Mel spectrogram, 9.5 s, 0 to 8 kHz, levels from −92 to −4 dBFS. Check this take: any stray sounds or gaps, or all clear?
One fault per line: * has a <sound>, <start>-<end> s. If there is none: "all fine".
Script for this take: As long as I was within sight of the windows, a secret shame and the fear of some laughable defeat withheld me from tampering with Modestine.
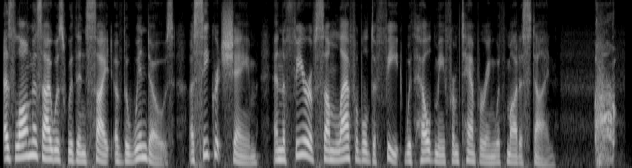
* has a cough, 8.9-9.3 s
